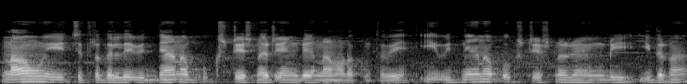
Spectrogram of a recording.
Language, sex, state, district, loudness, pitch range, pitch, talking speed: Kannada, male, Karnataka, Belgaum, -21 LUFS, 105-115 Hz, 110 Hz, 140 wpm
